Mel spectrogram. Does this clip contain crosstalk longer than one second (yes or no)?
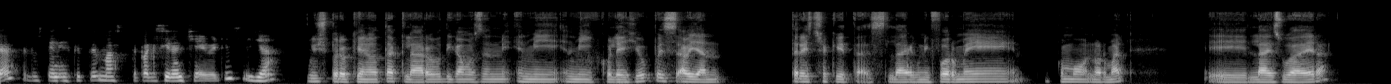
no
